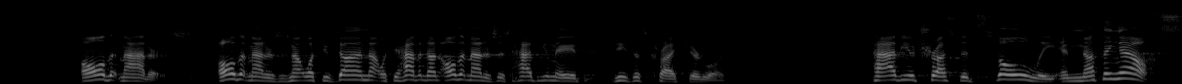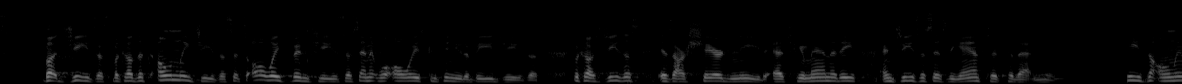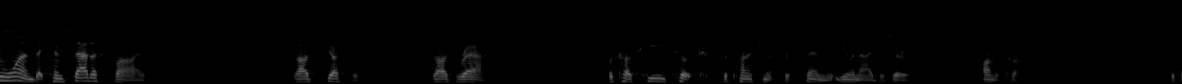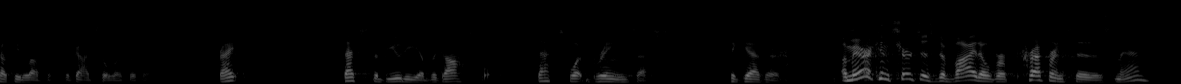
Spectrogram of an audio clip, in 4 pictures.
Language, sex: English, male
